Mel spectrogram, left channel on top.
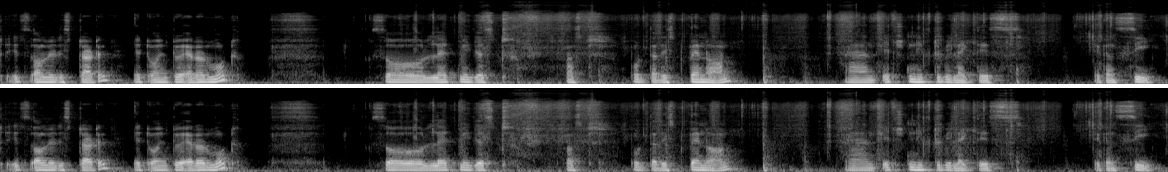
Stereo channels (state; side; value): normal; both; correlation 0.53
